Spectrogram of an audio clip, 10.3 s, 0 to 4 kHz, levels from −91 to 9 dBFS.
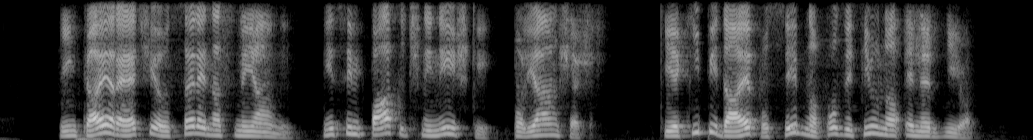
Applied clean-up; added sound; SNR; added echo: neural mask model DeepFilterNet 3.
